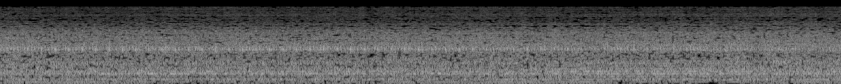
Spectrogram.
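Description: A sawmill band saw cuts through a teak log with a steady whine.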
